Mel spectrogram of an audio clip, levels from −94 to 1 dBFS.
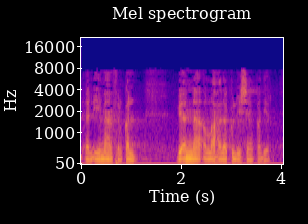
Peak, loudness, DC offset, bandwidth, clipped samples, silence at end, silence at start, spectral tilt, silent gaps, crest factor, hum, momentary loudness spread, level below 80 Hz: -6 dBFS; -26 LUFS; 0.7%; 8 kHz; under 0.1%; 0.25 s; 0 s; -6.5 dB/octave; none; 18 dB; none; 12 LU; -50 dBFS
